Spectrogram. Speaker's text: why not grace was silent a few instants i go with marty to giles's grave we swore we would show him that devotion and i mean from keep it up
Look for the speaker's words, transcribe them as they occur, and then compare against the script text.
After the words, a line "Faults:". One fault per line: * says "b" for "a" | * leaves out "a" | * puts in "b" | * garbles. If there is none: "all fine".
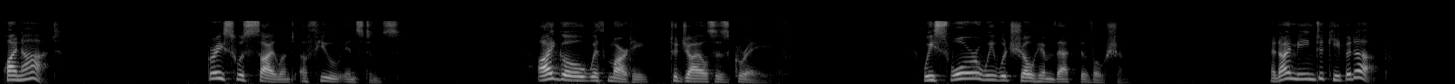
why not grace was silent a few instants i go with marty to giles's grave we swore we would show him that devotion and i mean to keep it up
Faults:
* says "to" for "from"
